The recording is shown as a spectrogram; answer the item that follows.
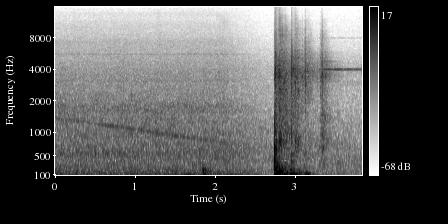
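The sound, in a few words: New York city street noise heard through an opened door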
